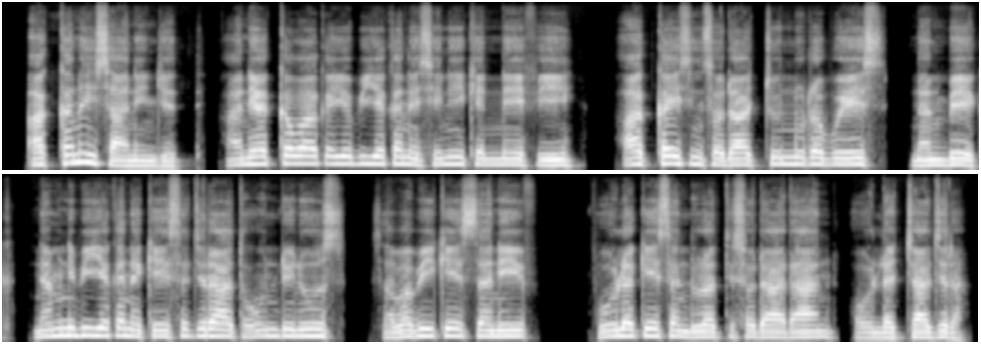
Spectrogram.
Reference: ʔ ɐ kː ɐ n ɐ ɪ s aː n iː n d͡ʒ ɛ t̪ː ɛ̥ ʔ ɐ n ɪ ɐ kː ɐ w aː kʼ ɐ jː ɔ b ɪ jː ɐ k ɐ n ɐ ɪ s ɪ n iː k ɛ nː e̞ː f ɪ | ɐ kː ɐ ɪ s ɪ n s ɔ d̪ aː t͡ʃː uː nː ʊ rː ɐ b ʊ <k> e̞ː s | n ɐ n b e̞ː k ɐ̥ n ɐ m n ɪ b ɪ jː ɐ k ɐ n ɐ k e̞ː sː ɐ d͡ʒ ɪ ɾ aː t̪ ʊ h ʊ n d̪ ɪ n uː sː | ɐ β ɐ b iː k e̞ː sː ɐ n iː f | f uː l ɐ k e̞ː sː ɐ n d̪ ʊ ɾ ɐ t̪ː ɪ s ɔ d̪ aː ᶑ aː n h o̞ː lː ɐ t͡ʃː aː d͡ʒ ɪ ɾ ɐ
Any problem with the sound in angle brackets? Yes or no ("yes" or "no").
yes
